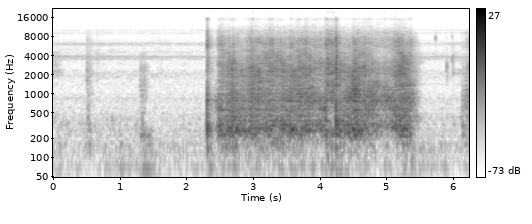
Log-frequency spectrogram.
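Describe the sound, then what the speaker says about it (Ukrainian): Cherry sauce with starch stirred in a pot, a steady scraping and churning rasp that starts abruptly and runs for about three seconds before stopping, fairly close, with a few light knocks before it. "Все перемішаю."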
